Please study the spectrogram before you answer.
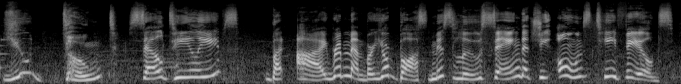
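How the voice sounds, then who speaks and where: Bossy old-fashioned immortal lady in a game, highish, very swoopy, formal. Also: big pitch swings, takes it slowly, a bit bright, faint music behind, exaggerated voice. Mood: puzzled. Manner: imperious, formal, archaic phrasing. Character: haughty, eccentric female adeptus spirit, imperious. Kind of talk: video game cutscene dub acting.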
